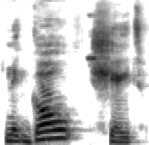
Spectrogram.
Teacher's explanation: Like it's nego, so it's stressed on the second syllable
